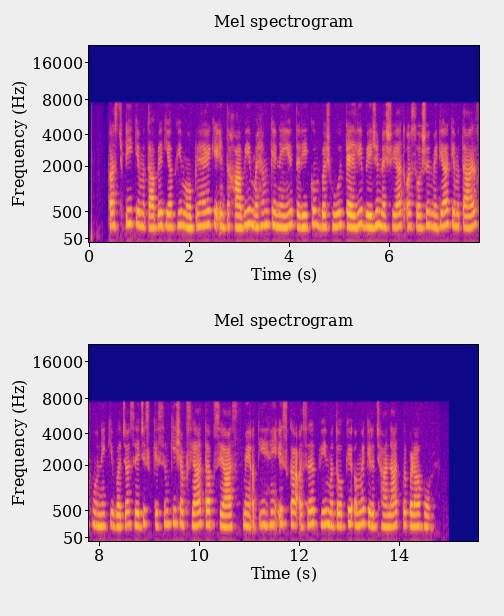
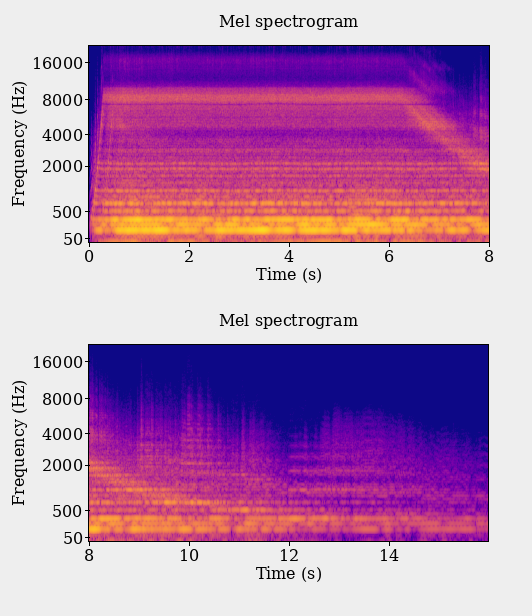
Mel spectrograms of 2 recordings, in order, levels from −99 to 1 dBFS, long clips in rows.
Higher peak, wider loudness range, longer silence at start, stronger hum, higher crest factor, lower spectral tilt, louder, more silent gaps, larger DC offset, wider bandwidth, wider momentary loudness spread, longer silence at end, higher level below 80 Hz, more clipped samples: about the same, 0 dBFS vs -2 dBFS; second, 3 LU vs 20 LU; first, 0.4 s vs 0.05 s; neither; about the same, 16 dB vs 14 dB; second, -5 dB/octave vs -7 dB/octave; about the same, -16 LUFS vs -15 LUFS; neither; first, 0.1% vs under 0.1%; second, 8 kHz vs 10.5 kHz; second, 6 LU vs 21 LU; second, 0.9 s vs 2 s; second, -62 dBFS vs -52 dBFS; neither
